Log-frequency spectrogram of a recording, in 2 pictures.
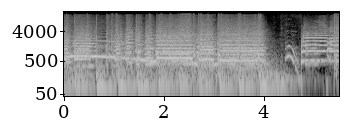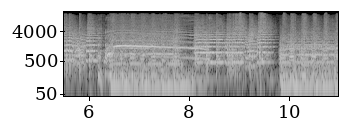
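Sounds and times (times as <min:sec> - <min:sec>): brass band playing held notes: 0:00.0 - 0:04.2, 0:04.8 - 0:10.9.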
